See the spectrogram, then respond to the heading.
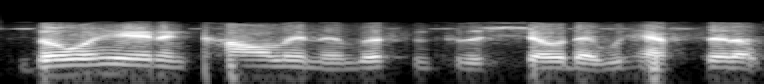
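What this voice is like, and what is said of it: Country accent. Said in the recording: “my little country accent”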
